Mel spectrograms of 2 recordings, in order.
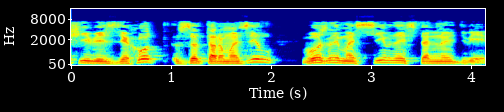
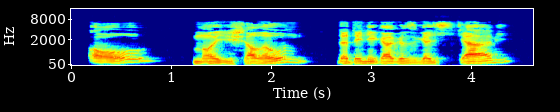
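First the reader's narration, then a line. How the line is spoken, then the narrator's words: Velvety, slightly husky voice. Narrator (Russian): откликнулся чей-то бархатистый с легкой хрипотцой голос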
